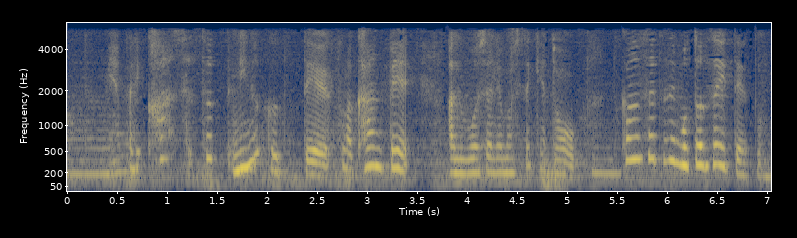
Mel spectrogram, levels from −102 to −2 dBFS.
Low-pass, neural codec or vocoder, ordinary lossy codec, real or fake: 5.4 kHz; codec, 24 kHz, 0.9 kbps, WavTokenizer, medium speech release version 2; AAC, 24 kbps; fake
